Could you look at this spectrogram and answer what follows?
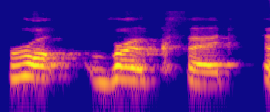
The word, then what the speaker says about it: Roquefort: Roquefort. Did I say it right? – Yes.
